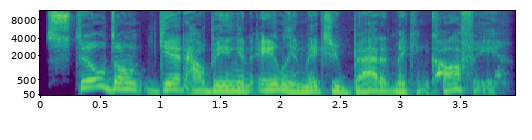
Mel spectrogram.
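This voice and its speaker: A man's voice: mid-range voice, big pitch swings, moderate pace, breathy edge. A man voicing a cheeky, friendly little boy dragon in a story. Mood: teasing, loud.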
